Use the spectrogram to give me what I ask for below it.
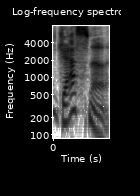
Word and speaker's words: Jasna: it has said that it is pronounced with the Y sound so it is yasna but I do think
